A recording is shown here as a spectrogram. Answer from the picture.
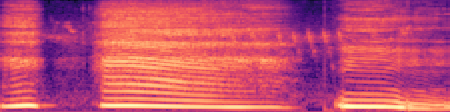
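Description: A character's voice giving a long, contented, breathy sigh, one drawn-out 'ahh' about a second long that falls steadily in pitch.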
